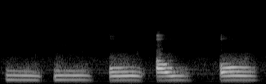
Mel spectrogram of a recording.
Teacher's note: ठीक है, मध्य ए, इसमें हम मतलब हमारी जीभ कोई काम नहीं करती, वो शांत अवस्था में रहती हैं। और पश्च स्वर में जो जीभ का पिछला हिस्सा काम करता है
